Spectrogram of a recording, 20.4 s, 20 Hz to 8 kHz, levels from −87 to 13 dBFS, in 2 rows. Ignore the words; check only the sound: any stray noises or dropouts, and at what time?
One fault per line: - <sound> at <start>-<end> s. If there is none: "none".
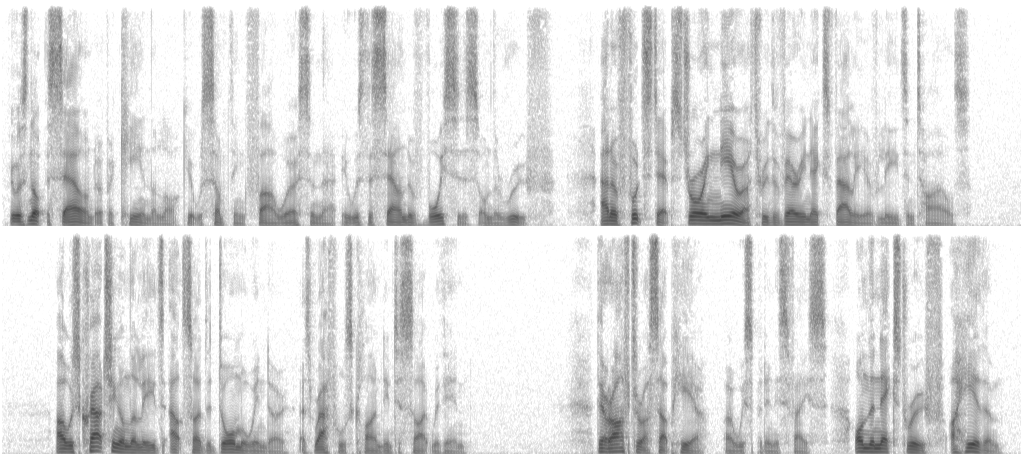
none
